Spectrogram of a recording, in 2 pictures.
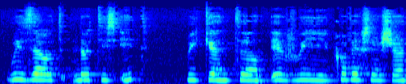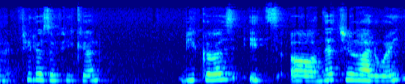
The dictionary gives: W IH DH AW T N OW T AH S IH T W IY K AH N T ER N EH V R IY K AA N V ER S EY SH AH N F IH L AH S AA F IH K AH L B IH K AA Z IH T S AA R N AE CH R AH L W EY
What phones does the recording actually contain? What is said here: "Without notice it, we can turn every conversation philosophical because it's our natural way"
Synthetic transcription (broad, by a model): W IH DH AW T N OW T AH S IH T W IY K AH N T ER N EH V R IY K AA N V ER S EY SH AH N F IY L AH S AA F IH K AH L B IH K AA Z IH T S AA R N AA CH R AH L W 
